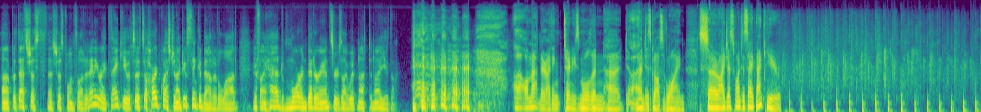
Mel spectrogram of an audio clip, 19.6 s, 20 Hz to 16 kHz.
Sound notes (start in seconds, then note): 8.2 laughter; 15.0 applause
